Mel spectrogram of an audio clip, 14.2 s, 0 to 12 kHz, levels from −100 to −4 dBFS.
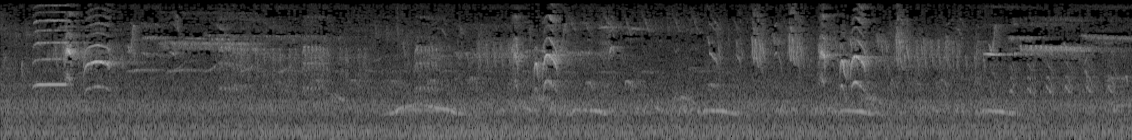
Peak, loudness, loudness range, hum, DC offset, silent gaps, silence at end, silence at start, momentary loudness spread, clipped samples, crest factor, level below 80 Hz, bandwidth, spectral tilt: -24 dBFS; -45 LUFS; 7 LU; none; under 0.1%; none; 0 s; 0 s; 14 LU; under 0.1%; 24 dB; -66 dBFS; 11.5 kHz; -2 dB/octave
